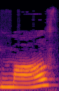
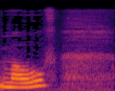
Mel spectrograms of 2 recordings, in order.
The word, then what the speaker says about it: mauve: I know in the US or other places you say mauve, but in Canada we pronounce it mauve.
